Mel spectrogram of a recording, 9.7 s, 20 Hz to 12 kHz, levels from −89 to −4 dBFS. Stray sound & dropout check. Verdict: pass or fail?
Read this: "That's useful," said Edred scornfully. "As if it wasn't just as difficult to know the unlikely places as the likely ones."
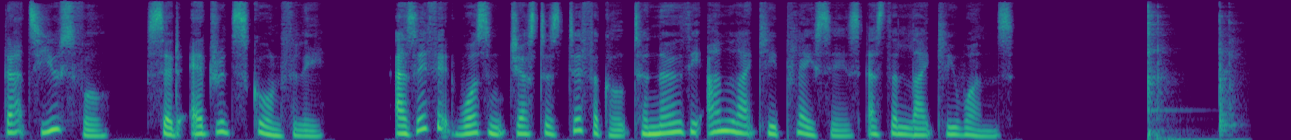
fail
